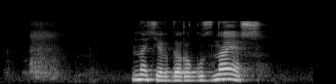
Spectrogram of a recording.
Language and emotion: Russian, angry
